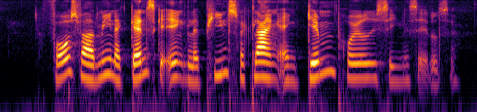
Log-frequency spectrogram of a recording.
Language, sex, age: Danish, female, 22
